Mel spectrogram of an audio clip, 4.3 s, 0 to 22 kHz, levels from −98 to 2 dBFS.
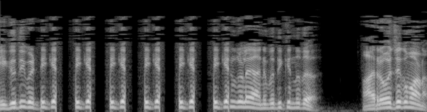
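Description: From the start the speech carries plainly audible codec damage: a ringing, washy quality with hiss that breathes along with the voice, and nothing above 14.2 kHz. This is likely WMA compression, whose long transform blocks smear quantisation noise over tens of milliseconds, and the level of damage fits a low bitrate around 48 kbps. Unlike plain band-limiting, the noise itself rises and falls with the signal.

From 0.56 to 2.29 s there is a stutter with silent gaps. A 147 ms fragment plays, then about 198 ms of dead silence follows, and the pattern repeats five times at an even 345 ms period. The likely cause is a stalled stream or player replaying its last fragment on each retry before running dry, so the audio meant for that span is lost. The complete silence between identical bursts distinguishes it from a dropout or a simple skip.

At 1.05 to 1.10 s there is pre-echo: a 55 ms hiss runs ahead of a sharp attack, and the attack itself sounds softened. 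The transform codec spread noise sized for the loud onset across its whole block, including the quiet moment just before it. Ordinary codec hiss follows a sound, but this hiss comes before the attack, which sets it apart.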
